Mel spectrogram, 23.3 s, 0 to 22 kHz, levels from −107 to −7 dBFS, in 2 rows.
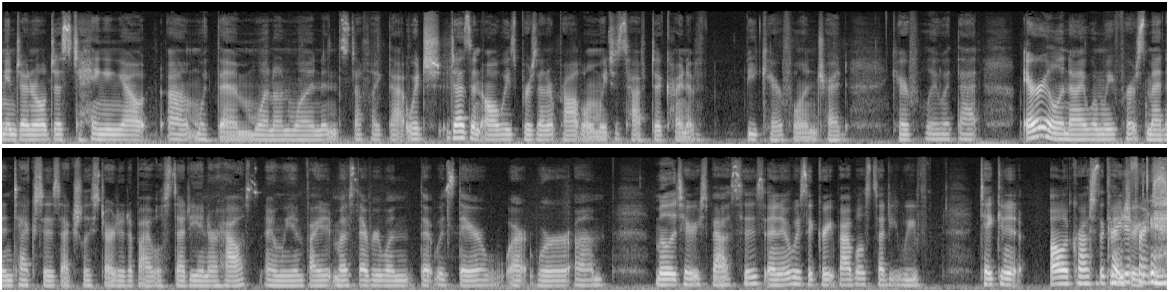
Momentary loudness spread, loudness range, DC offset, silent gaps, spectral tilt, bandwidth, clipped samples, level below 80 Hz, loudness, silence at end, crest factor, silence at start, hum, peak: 11 LU; 5 LU; under 0.1%; none; -4.5 dB/octave; 17 kHz; under 0.1%; -52 dBFS; -29 LUFS; 0 s; 20 dB; 0 s; none; -8 dBFS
